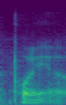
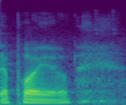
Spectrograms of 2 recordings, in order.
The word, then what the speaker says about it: Apollo: I personally think Omar apoyo I should win this one if I'm being honest that's Omarion yeah it's Apollo huh Apollo Loco I choose I choose to pronounce it Apollo um enjoy okay best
